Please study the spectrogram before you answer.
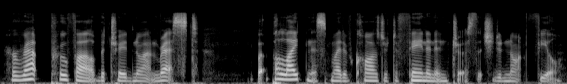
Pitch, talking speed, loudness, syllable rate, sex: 175 Hz, 220 wpm, -20 LUFS, 6.4 syllables/s, female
